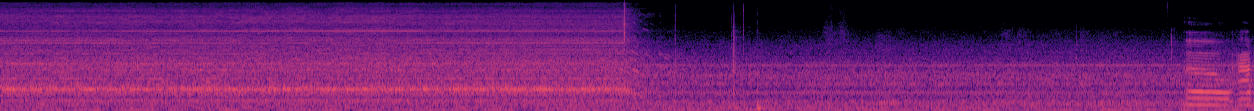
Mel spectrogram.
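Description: A hair dryer blows steadily to dry paint on a handmade reindeer head craft blank, a loud continuous whir that drops to a lower, softer setting midway and then runs on with a few small handling knocks.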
